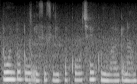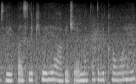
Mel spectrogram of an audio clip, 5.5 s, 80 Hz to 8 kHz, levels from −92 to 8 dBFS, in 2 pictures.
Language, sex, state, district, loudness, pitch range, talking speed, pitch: Hindi, female, Delhi, New Delhi, -18 LUFS, 220-240 Hz, 240 wpm, 230 Hz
